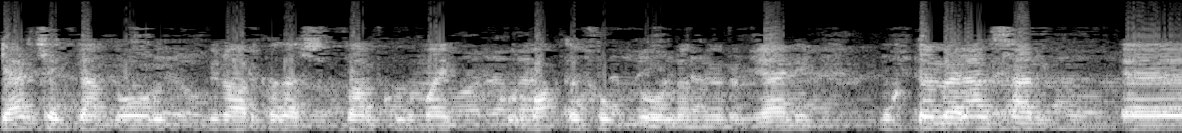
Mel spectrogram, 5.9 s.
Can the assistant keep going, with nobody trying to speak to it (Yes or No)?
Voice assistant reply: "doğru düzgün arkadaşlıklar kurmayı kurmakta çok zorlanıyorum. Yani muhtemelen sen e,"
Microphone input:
No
